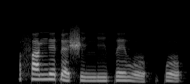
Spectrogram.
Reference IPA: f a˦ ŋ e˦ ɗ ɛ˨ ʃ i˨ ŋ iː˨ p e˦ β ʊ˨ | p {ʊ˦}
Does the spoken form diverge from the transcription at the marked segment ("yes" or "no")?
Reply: yes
